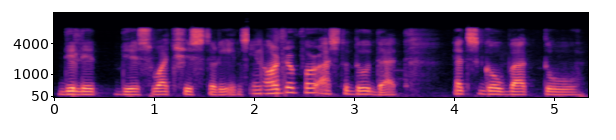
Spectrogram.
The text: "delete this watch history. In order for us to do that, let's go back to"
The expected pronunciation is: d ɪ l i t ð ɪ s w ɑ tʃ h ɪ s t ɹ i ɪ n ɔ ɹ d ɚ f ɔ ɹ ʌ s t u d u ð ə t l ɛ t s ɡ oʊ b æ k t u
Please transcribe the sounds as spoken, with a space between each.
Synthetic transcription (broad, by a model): d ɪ l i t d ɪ s w ɑ tʃ h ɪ s t ɹ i ɪ n ɔ ɹ d ɚ f ɔ ɹ ʌ s t u d u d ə t l ɛ t s ɡ oʊ b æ k t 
